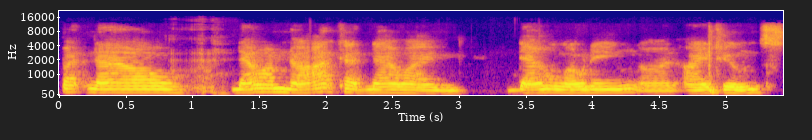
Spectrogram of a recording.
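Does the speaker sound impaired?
Yes: Down syndrome; from birth.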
